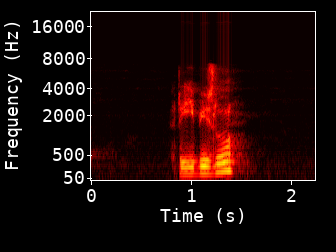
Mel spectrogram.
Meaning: currant (Ribes gen. et spp., chiefly the fruits)
- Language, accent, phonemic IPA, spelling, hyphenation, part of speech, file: German, Austria, /ˈʁiːb̥ɪsl̩/, Ribisel, Ri‧bi‧sel, noun, De-at-Ribisel.ogg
